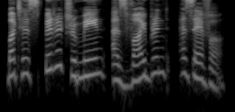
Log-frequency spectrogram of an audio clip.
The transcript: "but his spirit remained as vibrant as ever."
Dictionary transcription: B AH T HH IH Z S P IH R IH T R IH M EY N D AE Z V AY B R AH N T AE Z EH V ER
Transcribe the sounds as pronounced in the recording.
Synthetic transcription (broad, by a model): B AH T HH IH Z S P IH R IH T R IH M EY N AE Z V AY B R AH N T AE Z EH V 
